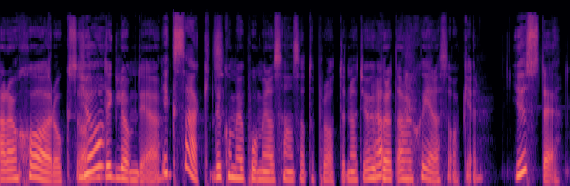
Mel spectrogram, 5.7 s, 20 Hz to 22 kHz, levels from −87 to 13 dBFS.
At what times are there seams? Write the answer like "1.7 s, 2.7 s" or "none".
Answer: none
